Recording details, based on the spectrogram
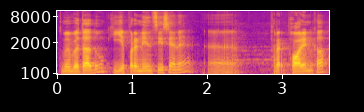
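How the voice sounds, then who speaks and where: Mellow-voiced man teaching a math lesson. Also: mid-range voice, lively intonation, a little slow. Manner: explains step by step, often checking in with listeners; mixes English math terms into Hindi. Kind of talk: Hindi math lesson with whiteboard.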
